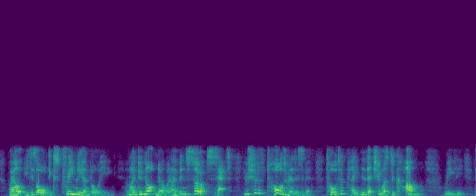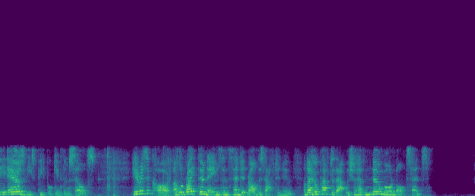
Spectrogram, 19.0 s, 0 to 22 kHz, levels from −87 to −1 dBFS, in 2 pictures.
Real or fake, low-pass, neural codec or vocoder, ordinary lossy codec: real; 5.4 kHz; none; Opus, 32 kbps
